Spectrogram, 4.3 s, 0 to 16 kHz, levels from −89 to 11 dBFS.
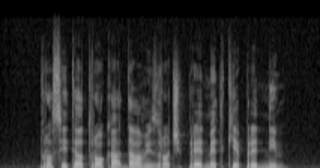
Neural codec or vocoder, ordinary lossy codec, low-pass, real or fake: none; none; 14.4 kHz; real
